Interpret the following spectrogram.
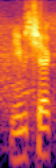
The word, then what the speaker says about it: Nemechek: Nemechek, yeah, I had to ask for sure, and they gave me the pronunciation. Nemechek, you asked the guy next to you, I asked the one next to me.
